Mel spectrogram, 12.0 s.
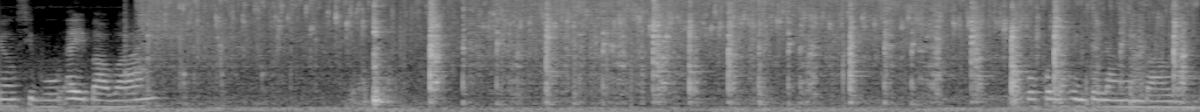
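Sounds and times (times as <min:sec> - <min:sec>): garlic sizzling in a wok: 0:01.3 - 0:12.0
spatula scraping a pan: 0:04.3 - 0:12.0.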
